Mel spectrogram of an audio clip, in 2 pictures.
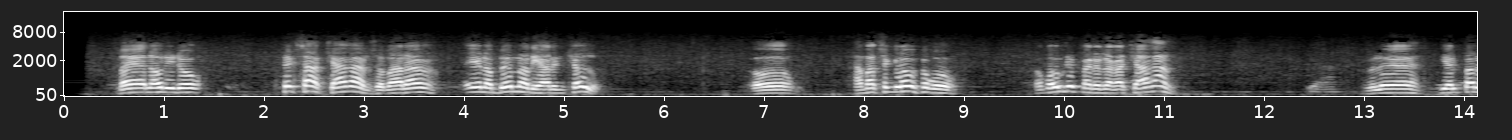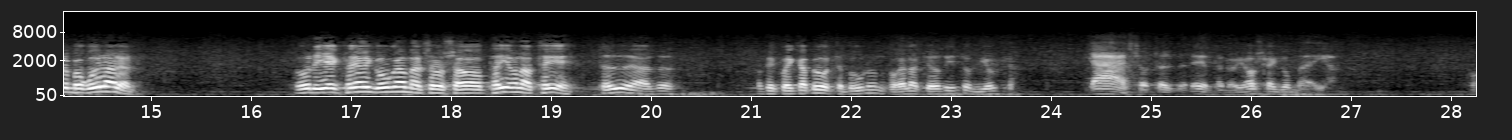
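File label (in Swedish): Allerum Skåne, dialekter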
